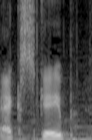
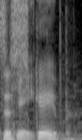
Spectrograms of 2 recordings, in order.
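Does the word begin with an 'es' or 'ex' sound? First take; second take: ex; es. First: It is said with a k sound before the s. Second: It is said with no k sound before the s. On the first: The speaker calls it wrong. "If you say escape, you're making the word harder than it needs to be" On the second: The speaker calls it right. "It's escape"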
